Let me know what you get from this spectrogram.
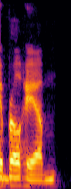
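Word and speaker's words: Brohawn: And shortly, a week after that, maybe not quite as big as Randy Johnson, Troy Brownham. Or Brohan. I don't know how to pronounce his name. – It's definitely a Brohan.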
